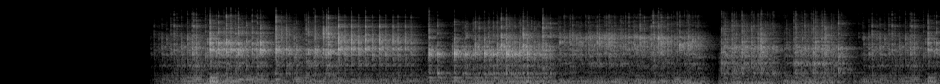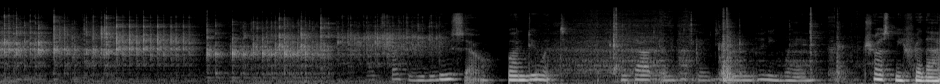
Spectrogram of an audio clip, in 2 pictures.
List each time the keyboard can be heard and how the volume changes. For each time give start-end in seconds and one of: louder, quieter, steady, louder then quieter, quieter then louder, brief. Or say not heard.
1.5-13.9 quieter.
